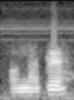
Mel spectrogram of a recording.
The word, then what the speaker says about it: Onate: Onate. Onate is my name. Onate is spelled O-N-A-T-E.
